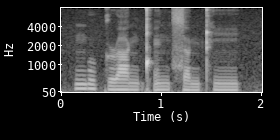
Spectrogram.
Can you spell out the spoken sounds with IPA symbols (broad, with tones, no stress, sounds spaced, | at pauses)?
ŋ u˦˨ k ɹ a˩ ŋ ǃʼ ẽ˩ ŋ s ɐ˩ ŋ ʈʰ ĩ˩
